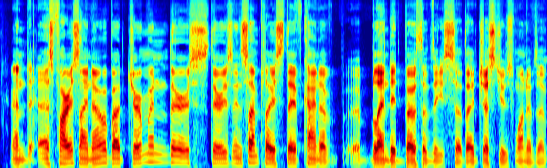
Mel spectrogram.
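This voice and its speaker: A man speaks with a Swedish accent. His intonation is lively. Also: moderate pace. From Sweden, Skåne. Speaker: guest, native speaker. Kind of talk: casual interview.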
